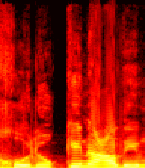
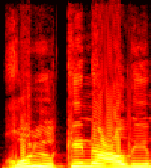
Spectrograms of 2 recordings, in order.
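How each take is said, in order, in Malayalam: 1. ഒരു ചെറിയ സ്വരാക്ഷരം L-നെയും K-യെയും വേർതിരിക്കുന്നു. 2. L നേരെ സ്വരാക്ഷരമില്ലാതെ K-യിലേക്ക് കടക്കുന്നു. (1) "ഹുലുക്കിൻ അലീം എന്നാണ്. ഇതാണ് ശരി" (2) "ഇത് തെറ്റാണ്"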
